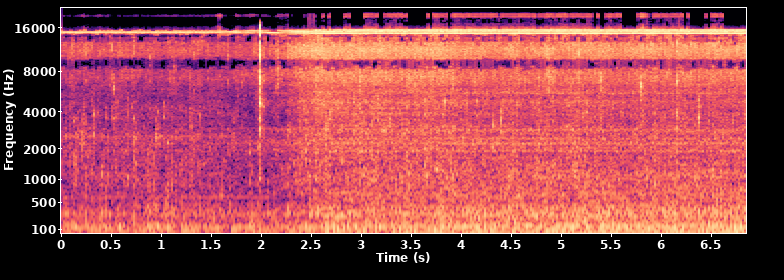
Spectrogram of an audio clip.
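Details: LG dishwasher circulation pump after bearing replacement for noise: steady low hum under swishing water, even with no grinding or rattle; pump runs smoothly.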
